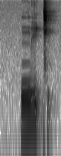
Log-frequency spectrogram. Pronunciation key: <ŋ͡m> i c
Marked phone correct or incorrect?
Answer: correct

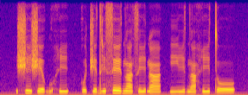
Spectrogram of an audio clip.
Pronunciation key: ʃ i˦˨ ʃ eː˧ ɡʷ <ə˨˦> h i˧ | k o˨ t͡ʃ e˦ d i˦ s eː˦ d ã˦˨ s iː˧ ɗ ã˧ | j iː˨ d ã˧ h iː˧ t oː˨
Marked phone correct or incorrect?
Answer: incorrect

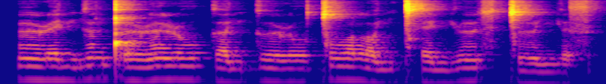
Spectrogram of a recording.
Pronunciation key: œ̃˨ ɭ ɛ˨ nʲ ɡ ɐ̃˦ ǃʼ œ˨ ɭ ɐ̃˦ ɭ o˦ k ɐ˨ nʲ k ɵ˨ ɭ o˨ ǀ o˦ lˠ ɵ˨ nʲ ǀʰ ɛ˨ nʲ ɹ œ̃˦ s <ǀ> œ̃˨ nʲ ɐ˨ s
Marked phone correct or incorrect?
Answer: correct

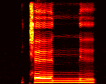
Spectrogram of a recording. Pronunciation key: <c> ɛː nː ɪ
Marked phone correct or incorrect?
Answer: correct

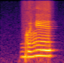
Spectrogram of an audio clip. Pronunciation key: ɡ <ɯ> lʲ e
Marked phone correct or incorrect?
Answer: correct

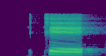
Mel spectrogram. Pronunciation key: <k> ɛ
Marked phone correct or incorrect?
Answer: correct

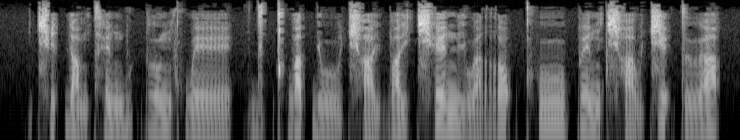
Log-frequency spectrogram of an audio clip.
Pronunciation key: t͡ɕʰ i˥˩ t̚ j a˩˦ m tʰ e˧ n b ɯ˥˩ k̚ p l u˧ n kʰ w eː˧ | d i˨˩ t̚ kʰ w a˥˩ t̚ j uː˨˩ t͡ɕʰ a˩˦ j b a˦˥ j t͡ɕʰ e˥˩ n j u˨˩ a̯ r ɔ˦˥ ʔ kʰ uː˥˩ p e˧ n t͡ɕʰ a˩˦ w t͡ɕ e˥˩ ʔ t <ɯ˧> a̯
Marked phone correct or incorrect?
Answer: incorrect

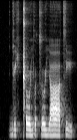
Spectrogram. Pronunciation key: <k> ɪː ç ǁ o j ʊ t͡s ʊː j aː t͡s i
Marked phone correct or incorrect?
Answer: incorrect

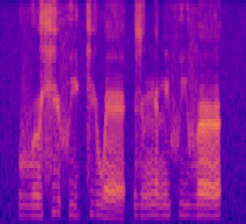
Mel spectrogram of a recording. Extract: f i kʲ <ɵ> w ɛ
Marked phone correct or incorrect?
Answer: incorrect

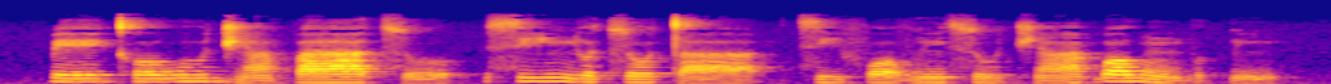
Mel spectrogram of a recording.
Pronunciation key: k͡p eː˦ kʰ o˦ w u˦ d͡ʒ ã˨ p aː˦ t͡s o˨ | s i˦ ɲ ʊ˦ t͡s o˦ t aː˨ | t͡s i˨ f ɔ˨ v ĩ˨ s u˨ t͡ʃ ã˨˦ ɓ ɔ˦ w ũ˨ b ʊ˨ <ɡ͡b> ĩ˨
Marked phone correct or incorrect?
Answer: incorrect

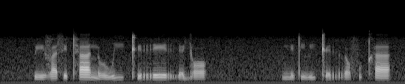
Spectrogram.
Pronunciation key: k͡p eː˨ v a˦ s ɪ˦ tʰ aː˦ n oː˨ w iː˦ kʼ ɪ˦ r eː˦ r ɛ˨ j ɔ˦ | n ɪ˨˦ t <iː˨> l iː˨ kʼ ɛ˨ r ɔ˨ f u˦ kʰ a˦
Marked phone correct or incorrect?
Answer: incorrect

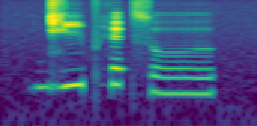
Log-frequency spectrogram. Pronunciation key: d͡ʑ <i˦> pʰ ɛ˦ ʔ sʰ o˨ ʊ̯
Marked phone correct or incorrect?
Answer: correct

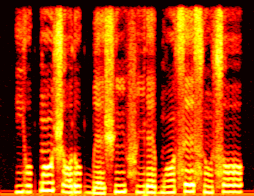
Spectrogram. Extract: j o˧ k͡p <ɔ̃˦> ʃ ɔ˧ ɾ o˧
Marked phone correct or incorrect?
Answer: correct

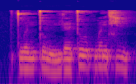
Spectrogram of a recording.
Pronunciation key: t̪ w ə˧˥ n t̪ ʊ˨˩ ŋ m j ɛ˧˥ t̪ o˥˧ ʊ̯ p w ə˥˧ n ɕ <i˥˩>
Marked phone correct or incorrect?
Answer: correct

